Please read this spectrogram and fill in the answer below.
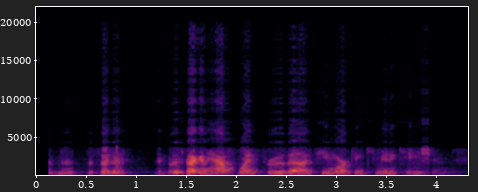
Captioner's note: voiceover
